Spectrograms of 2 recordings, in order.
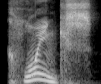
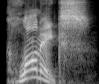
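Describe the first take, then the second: First: It sounds like one syllable, cloinks. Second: It sounds like the word colonics. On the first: The speaker calls it right. "Cloinks is the better pronunciation" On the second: The speaker calls it wrong. "that's not how you pronounce it"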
